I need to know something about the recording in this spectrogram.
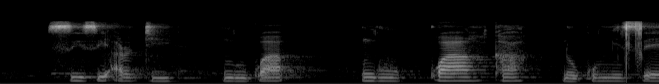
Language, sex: Zulu, female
